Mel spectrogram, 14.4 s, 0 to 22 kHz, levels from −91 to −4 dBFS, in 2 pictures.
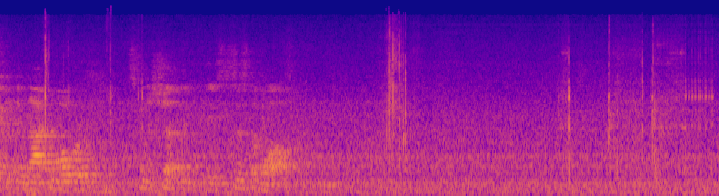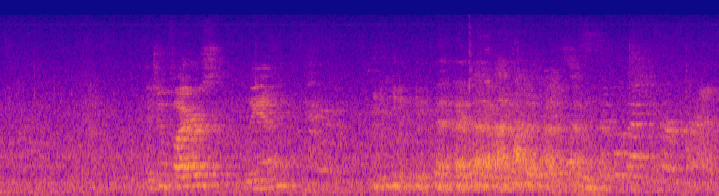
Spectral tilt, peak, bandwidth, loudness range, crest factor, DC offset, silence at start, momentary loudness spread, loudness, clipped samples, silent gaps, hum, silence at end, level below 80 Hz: -5 dB/octave; -10 dBFS; 16 kHz; 9 LU; 24 dB; under 0.1%; 0 s; 13 LU; -32 LUFS; under 0.1%; none; none; 0 s; -50 dBFS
